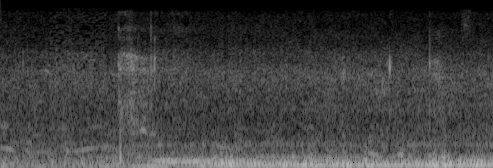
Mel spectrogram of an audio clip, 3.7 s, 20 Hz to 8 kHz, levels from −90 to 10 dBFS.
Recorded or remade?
recorded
